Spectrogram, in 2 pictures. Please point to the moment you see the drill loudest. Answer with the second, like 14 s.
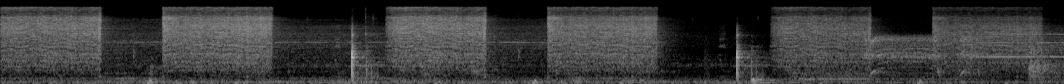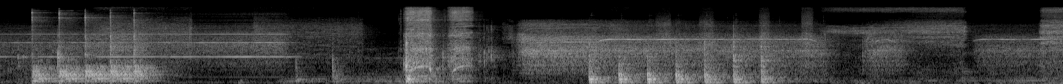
15 s.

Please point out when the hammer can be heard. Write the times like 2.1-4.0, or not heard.
3.6-5.0, 10.2-12.1, 16.5-18.4.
